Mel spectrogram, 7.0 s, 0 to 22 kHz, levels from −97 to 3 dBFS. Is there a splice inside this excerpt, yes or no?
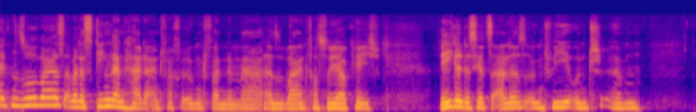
yes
